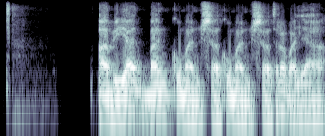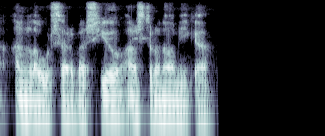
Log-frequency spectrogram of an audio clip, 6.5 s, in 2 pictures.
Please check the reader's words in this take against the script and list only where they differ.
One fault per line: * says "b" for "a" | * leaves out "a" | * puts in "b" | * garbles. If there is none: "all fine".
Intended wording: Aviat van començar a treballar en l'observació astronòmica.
* puts in "començar"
